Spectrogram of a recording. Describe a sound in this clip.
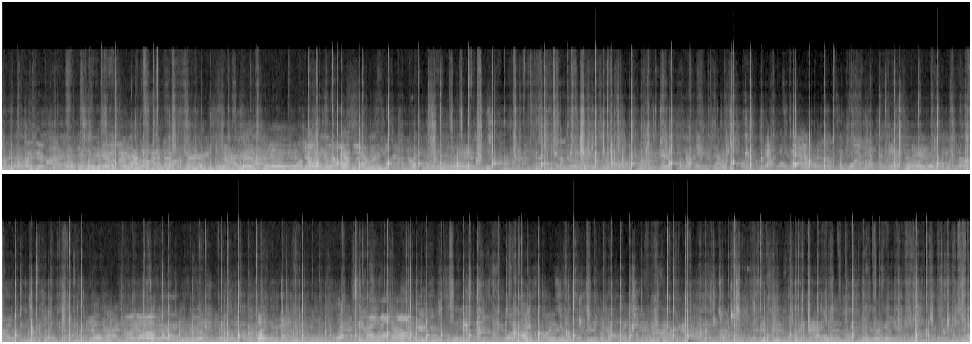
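Paddles pop sharply against a plastic ball in a quick rally.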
